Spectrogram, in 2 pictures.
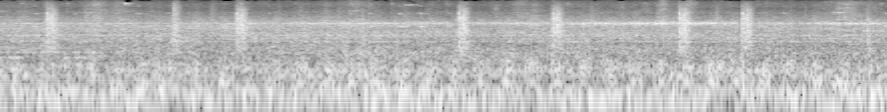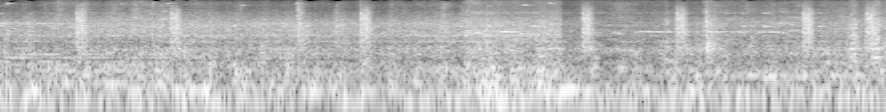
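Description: Passenger train running, heard from inside the coach: a steady low rumble of wheels on rails with irregular short clicks and clacks from the track.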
